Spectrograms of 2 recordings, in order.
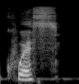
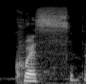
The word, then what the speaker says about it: Quess: Juste, j'aimerais bien qu'on prononce euh, mon prénom Quess. – Quess.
